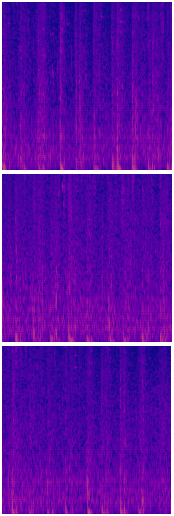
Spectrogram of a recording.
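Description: Heavy footsteps thud quickly on a dirt path.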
